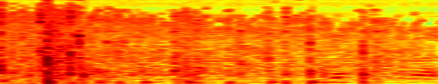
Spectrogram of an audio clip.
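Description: Papers and small objects being handled at a desk microphone: faint, irregular light taps and rustles.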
